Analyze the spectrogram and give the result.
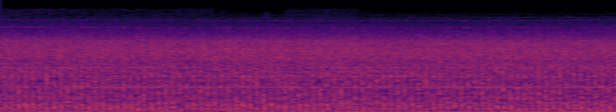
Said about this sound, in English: They just pop into the helicopter, and then we're gonna hover taxi over here.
